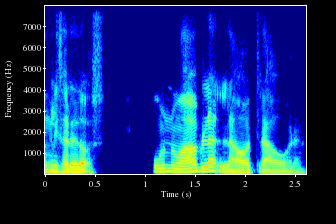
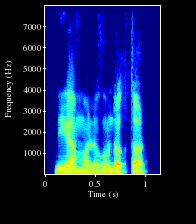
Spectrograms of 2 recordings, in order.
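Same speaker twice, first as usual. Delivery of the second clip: ordinary talk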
